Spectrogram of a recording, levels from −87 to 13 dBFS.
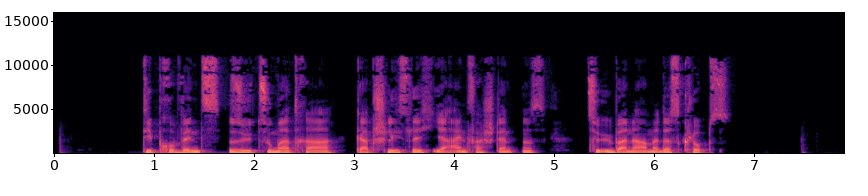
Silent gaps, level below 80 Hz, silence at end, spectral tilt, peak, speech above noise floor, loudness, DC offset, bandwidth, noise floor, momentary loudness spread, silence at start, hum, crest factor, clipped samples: none; -38 dBFS; 1.2 s; -5.5 dB/octave; -2 dBFS; 64 dB; -17 LUFS; under 0.1%; 11.5 kHz; -81 dBFS; 7 LU; 0.9 s; none; 16 dB; under 0.1%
